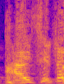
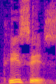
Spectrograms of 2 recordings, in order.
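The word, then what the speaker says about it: thesis: হতে পারে ইঞ্জিনিয়ারও হতে পারে আবার ধরুন ওই থাইসিসও লিখতে পারে থাইসিস নয় থিসিস ওই একই হলো কায়দা করে উচ্চারণটা করলাম আর কি দেখুন আমরা বোধহয় আপনার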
